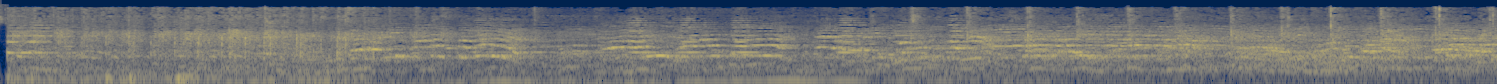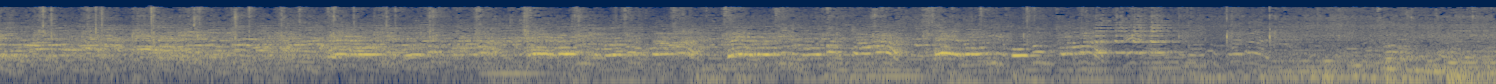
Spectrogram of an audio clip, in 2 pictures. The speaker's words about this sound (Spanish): mostrar son hasta el himno nacional, ¿no? Entonar las notas a voz en pecho de un grupo de gente que está allá afuera indignada, ¿no?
